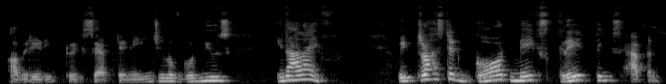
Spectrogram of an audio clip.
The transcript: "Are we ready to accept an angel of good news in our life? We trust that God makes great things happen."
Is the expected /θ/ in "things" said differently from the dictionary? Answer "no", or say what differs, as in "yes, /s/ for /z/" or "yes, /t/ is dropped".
yes, /t/ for /θ/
